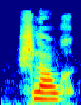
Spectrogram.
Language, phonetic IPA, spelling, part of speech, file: Polish, [ʃlawx], szlauch, noun, Pl-szlauch.ogg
